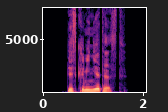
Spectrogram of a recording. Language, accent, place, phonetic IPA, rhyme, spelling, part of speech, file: German, Germany, Berlin, [dɪskʁimiˈniːɐ̯təst], -iːɐ̯təst, diskriminiertest, verb, De-diskriminiertest.ogg
- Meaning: inflection of diskriminieren: 1. second-person singular preterite 2. second-person singular subjunctive II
